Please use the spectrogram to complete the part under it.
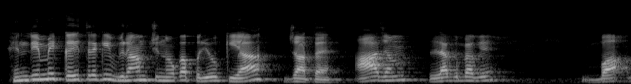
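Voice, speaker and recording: With a sharp tone, a man delivers a grammar revision lesson full of repeated phrases and rhetorical questions. His pitch goes down at the ends of his sentences.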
